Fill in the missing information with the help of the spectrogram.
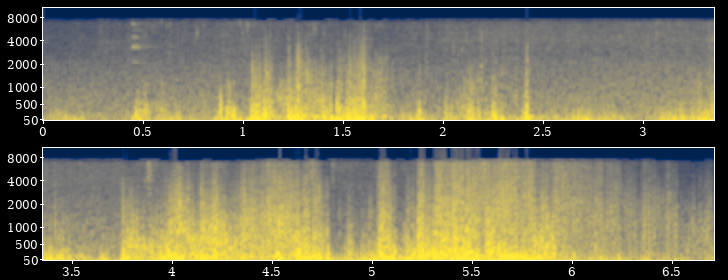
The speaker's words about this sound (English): And it should be mentioned that gusting winds here, so if there's any interruption in the khutbah, it's because of these winds that are moving us.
